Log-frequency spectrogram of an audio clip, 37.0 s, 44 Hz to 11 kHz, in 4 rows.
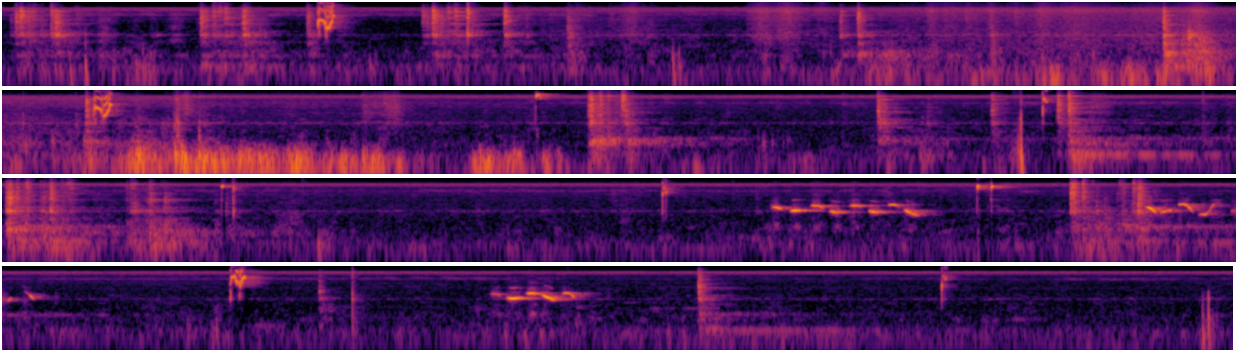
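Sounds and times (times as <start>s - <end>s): lovebird chirping: 2.3s - 2.7s, 9.8s - 10.2s, 13.1s - 13.5s, 23.4s - 23.6s, 24.2s - 26.1s, 27.1s - 28.2s, 29.4s - 29.8s.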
